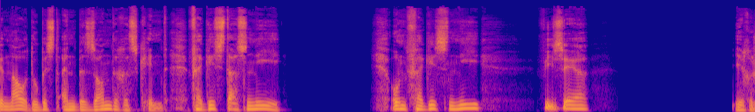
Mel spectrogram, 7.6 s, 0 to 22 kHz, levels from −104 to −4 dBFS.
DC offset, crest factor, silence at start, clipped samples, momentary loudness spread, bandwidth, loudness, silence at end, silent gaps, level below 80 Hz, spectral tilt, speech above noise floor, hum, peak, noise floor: under 0.1%; 20 dB; 0 s; under 0.1%; 13 LU; 17.5 kHz; -31 LUFS; 0 s; 2.91-3.69 s, 6.19-7.32 s; -58 dBFS; -4 dB/octave; over 59 dB; none; -14 dBFS; under -90 dBFS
